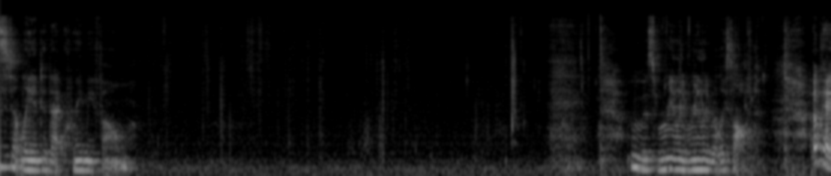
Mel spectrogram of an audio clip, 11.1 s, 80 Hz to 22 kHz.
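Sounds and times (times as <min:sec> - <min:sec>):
bath foam squeezed and popping: 0:01.9 - 0:08.0.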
